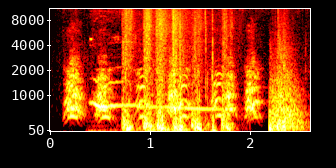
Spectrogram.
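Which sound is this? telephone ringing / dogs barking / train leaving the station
dogs barking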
